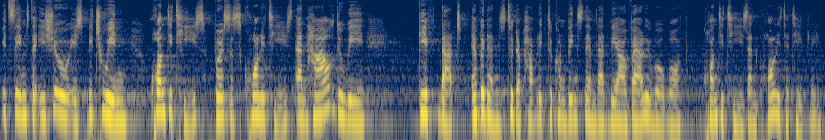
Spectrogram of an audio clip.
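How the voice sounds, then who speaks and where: A woman's voice: on the low side, normal speed. A woman moderating a conference panel, posing pointed questions. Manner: probing, poses pointed questions.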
